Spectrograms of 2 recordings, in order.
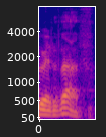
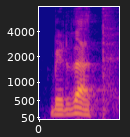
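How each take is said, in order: First: The word ends with a soft D sound. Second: The word ends with a T sound. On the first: "en vez de verdad" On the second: "en vez de utilizar la D, utilizar la T"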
